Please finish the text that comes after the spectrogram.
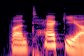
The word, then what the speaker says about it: Fontecchio: Fontecchio, I guess, is the right pronunciation. If it's ECCIO, it's Ek. Yeah. Fontecchio.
